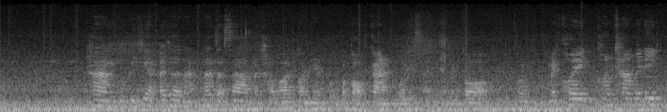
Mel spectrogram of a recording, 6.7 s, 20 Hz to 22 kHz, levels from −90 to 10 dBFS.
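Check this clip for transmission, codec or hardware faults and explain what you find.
No transmission, codec or hardware faults can be heard in the speech; the only thing beneath it is the room's own background noise, about 22 dB below the speech, which belongs to the recording rather than to the system.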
